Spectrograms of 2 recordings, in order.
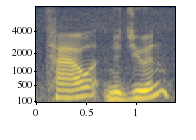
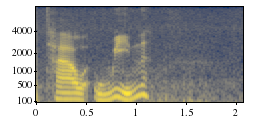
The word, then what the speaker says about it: Thao Nguyen: Tao Nguyen or Tao Nguyen. Apparently that's how you pronounce it in English.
